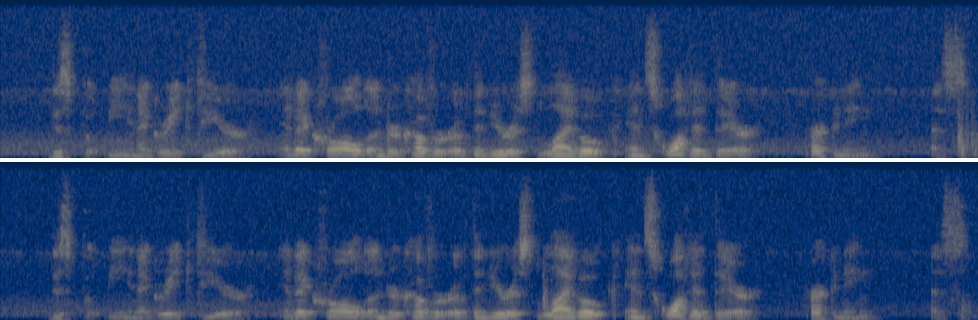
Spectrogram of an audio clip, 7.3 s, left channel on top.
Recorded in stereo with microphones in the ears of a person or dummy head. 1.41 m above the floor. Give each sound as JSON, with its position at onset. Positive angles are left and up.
{"t": 0.4, "sound": "a man speaking", "side_deg": 0, "distance_m": 4.5}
